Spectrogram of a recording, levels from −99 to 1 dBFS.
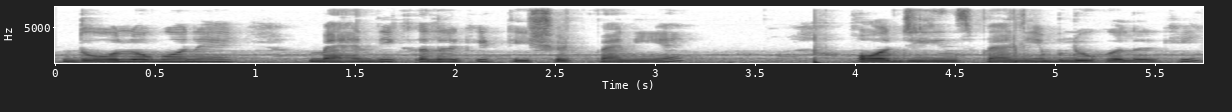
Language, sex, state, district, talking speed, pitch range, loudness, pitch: Hindi, female, Punjab, Pathankot, 175 wpm, 195-235 Hz, -17 LUFS, 210 Hz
